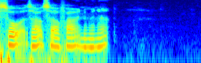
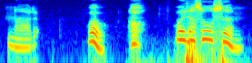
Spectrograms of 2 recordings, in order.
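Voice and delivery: usual speaking voice

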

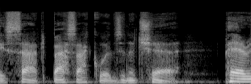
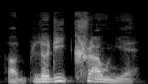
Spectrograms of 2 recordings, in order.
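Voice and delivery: northern threat; 2 semitones higher than usual. A narrator's reading. Whitley threatens the youth.

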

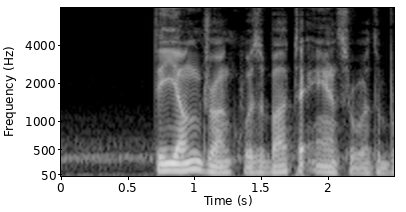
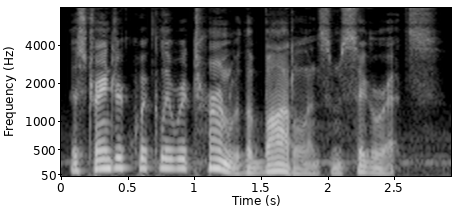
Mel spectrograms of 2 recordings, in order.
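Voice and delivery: plain reading voice

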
